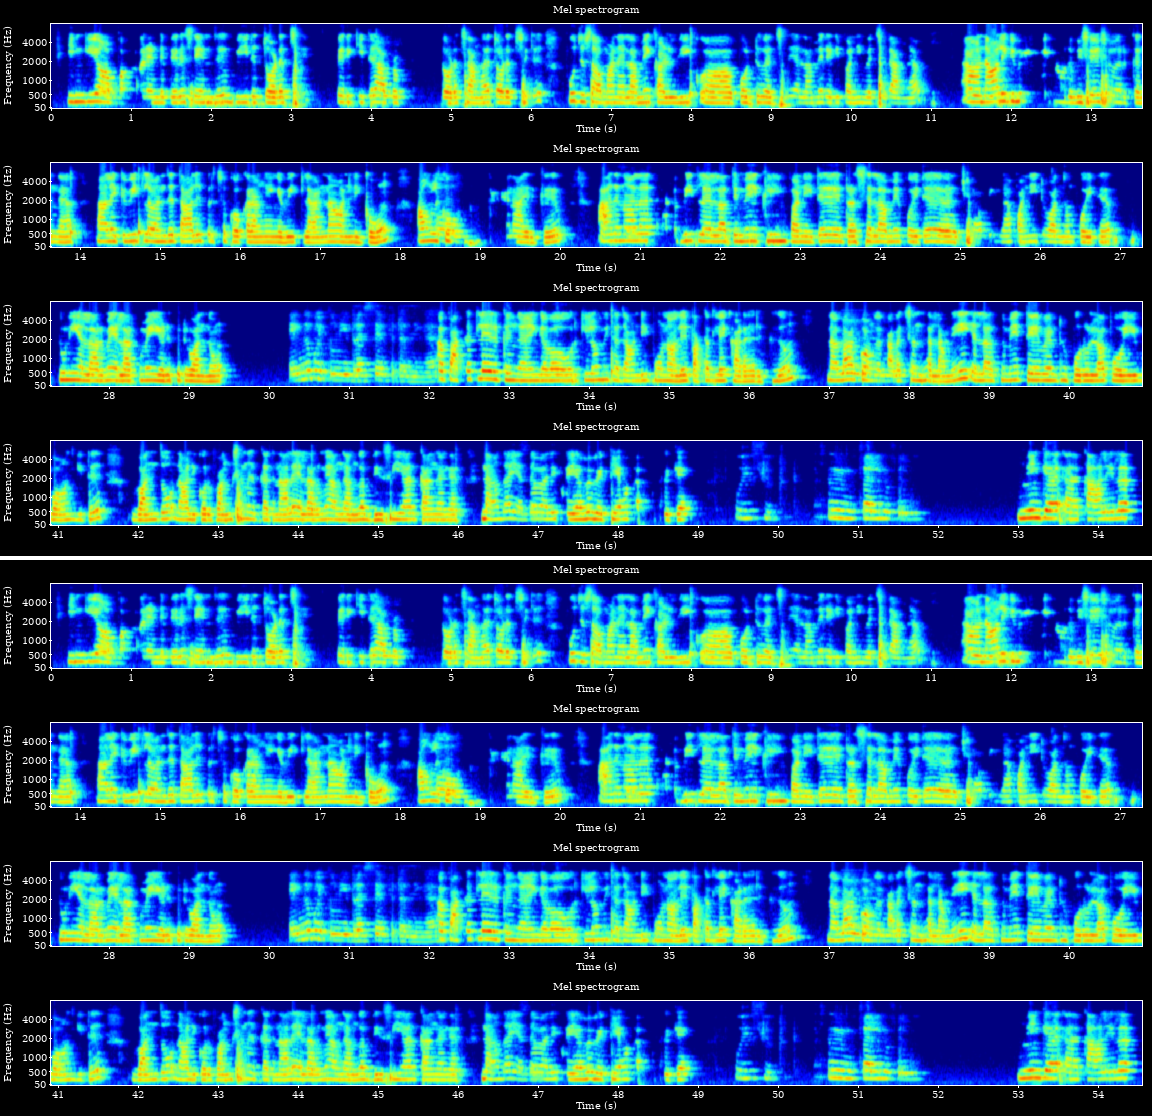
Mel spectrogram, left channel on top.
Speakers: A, on the left; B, on the right.
A: இங்கியு
B: ஓ
A: அப்பாம்மா ரெண்டு பேரு சேந்து வீடு தொடச்சி பெருக்கிட்டு
B: ம்
A: அப்பறொ தொடச்சாங்க தொடச்சிட்டு பூஜை சாமான் எல்லாமே கழுவி கோ போட்டு வெச்சு எல்லாமே ரெடி பண்ணி வெச்சு டாங்க ஆ
B: ம்
A: நாளைக்குமே
B: ம்.
A: ஒரு விசேஷொ இருக்குங்க நாளைக்கு வீட்ல வந்து தாலி பிரிச்சு கோக்குறாங்க எங்க வீட்ல அண்ணா அண்ணிக்கு அவ்ங்களுக்கு
B: ஓ
A: <inaudible> ணாயிருக்கு அதனால
B: சரி சரி.
A: வீட்ல எல்லாத்தையுமே க்ளீன் பண்ணிட்டு ட்ரெஸ் எல்லாமே போயிட்டு ஷாப் பிங்லா பண்ணிட்டு வந்தோ போய்ட்டு துணி எல்லாருமே எல்லாருக்குமே எடுத்துட்டு வந்தோ
B: எங்க போய் துணி ட்ரஸ் எடுத்துட்டு வந்தீங்க
A: பக்கத்லே இருக்குங்க இங்க வ ஒரு கிலோமீட்டர் தாண்டி போனாலே பக்கத்லே கட இருக்கு நல்லாருக்கு
B: ம் ம்,
A: அங்க
B: ம்.
A: கலெக்ஷன்ஸ் எல்லாமே எல்லாருக்குமே தேவன்ற பொருள்லா போய் வாங்கிட்டு வந்தோ நாளைக்கு ஒரு ஃபங்க்ஷன் இருக்கறதுனால எல்லாருமே அங்க அங்க பிஸியா இருக்காங்கங்க நான்தா எந்த
B: சரி
A: வேலயு செய்யாம வெட்டியா ஒக்கந்துட்ருக்க
B: போய் சாப்டுட்ட ம் சொல்லுங்க சொல்லுங்க
A: நீங்க அ காலைல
